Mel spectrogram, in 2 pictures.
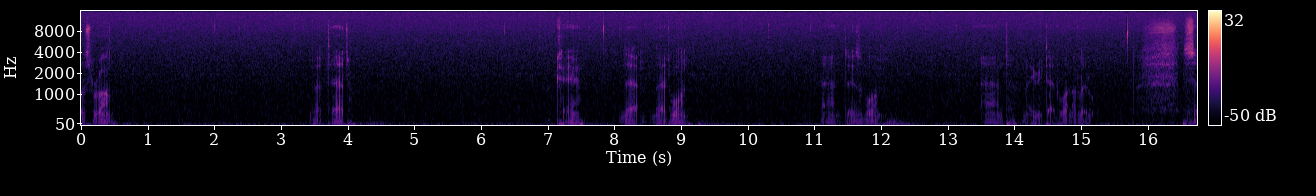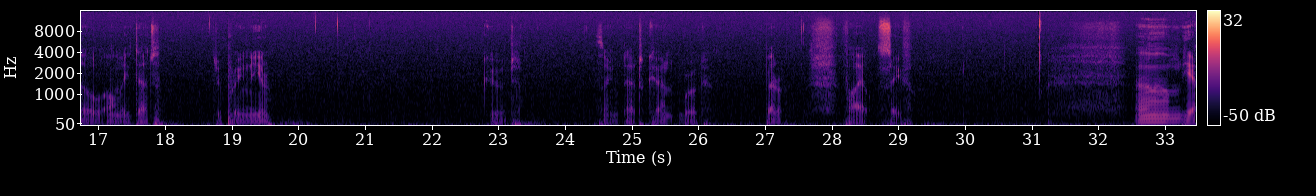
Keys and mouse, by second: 0.2 ctrl+z, 1.2-4.4 right drag, 4.4-6.9 middle drag, 7.6-8.7 right drag, 8.7-10.3 middle drag, 10.3-11.5 right drag, 11.5-12.7 middle drag, 12.7 right click, 13.0-14.4 middle drag, 17.6-20.8 right drag, 25.5-26.3 middle drag, 26.4 middle drag, 28.1-31.5 drag, 31.5 KP_1.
